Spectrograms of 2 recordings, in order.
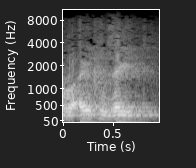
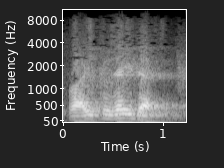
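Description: First: The last word ends with no final vowel. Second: The last word ends with a long 'a' vowel. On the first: This is how the Rabi'a tribe pauses on it. "لغة ربيعة تقف عليها بالسكون" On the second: This is how most Arabs pause on it. "تقف عليها بالألف المنون المنصوب"

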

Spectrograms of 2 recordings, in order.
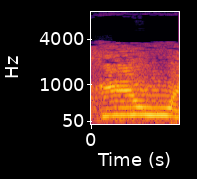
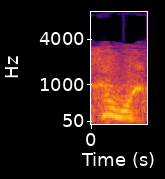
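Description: First: The vowel after the h is lengthened. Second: The vowel after the h is short. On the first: The speaker calls it wrong. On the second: The speaker calls it right.

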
